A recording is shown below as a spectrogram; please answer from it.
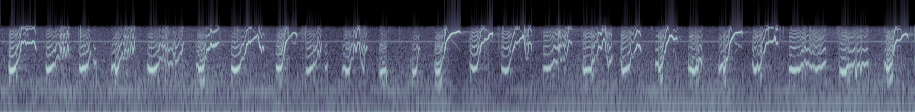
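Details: Ten-day-old guinea pig Butterscotch, a female, squeaks continuously as she eats, producing dense, uneven bursts of shrill rising whistles, some climbing very high, about three per second, with a soft steady hum underneath.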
